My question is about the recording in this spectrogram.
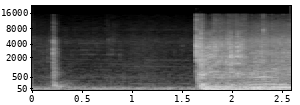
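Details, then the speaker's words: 1957 Willys Jeep FC150 Forward Control with Hurricane engine, choke working, external canister oil filter, electric fuel pump: after a short quiet spell the engine catches at once and settles into a strong, steady run; clean, healthy start. "we put it on my lift but overall it it runs really good drive it anywhere"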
